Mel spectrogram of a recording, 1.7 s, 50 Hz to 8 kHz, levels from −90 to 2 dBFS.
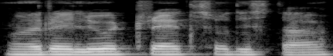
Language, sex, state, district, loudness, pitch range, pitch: Konkani, male, Goa, North and South Goa, -17 LUFS, 135-145 Hz, 140 Hz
